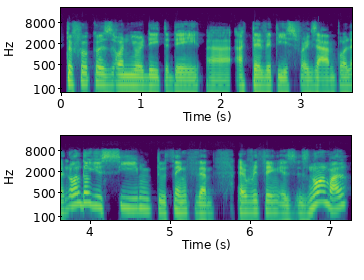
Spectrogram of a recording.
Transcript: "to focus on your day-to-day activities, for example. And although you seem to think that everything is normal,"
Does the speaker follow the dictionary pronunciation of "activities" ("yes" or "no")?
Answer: no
